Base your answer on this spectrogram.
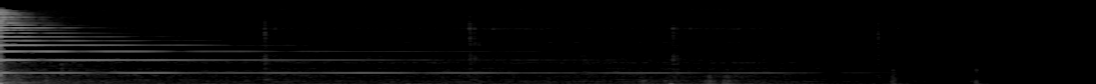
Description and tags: a multisample pack of piano strings played with a finger
fingered, multi, piano, strings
